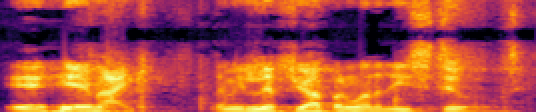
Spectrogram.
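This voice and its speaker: A man's voice: lowish voice, fairly quick, a little hiss or hum, natural voice. A man playing a genial, blustery middle-aged uncle in 1950s radio comedy, with a hesitant, theatrical way of talking. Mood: friendly.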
